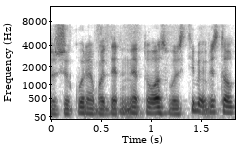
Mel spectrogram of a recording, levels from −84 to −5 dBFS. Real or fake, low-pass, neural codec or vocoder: real; 7.2 kHz; none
